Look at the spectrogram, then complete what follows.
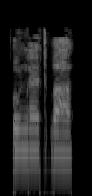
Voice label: "unrettbar", German; adjectives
